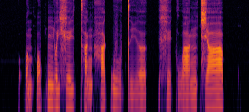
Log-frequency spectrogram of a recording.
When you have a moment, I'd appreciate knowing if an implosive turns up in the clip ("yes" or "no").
no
